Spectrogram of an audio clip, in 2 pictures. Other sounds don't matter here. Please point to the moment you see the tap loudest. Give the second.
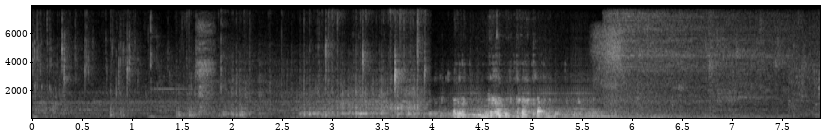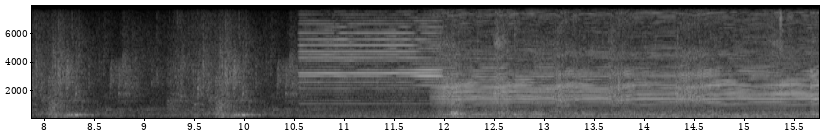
5 s.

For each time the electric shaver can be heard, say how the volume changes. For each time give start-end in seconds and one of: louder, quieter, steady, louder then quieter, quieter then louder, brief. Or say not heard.
10.5-15.7 steady.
